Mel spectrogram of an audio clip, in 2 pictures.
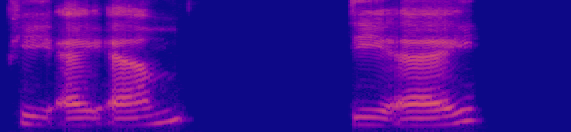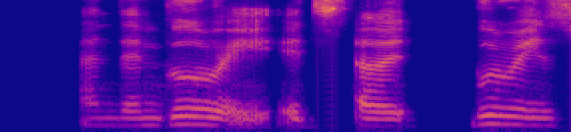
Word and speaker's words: Pamda: It's PAMDA, PAMDA, and then Buri.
